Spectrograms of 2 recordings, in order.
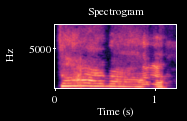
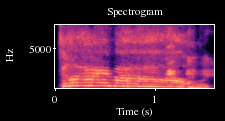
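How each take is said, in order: First: Repeated timeout yell. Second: Screaming time out. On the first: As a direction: bellow the call a second time. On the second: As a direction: yell it at the top of your lungs. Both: Retold or imitated. Coach yells to the official, screaming time out. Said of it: "I go".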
